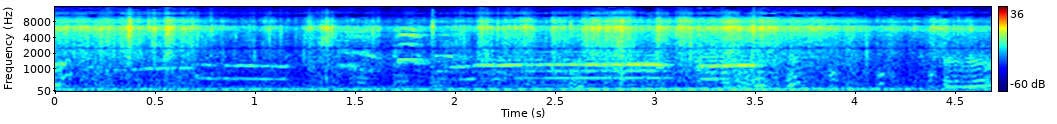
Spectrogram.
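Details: Backyard coop chickens scratching in leaves, giving thin, level whistled notes and short clucks at irregular intervals against continuous leaf rustling and a low background hum.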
